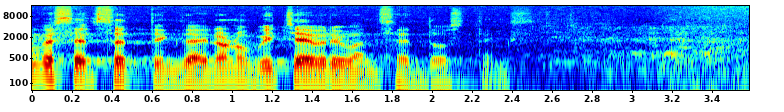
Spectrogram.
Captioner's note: laughter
